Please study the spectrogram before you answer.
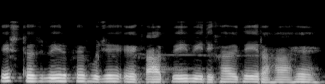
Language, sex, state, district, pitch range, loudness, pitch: Hindi, male, Arunachal Pradesh, Lower Dibang Valley, 120-140 Hz, -15 LUFS, 130 Hz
